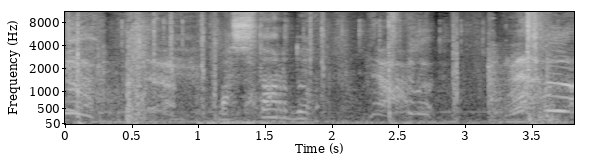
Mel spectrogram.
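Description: Blows and scuffling sound in a close struggle.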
